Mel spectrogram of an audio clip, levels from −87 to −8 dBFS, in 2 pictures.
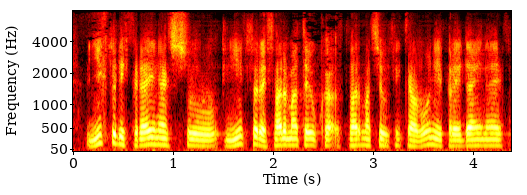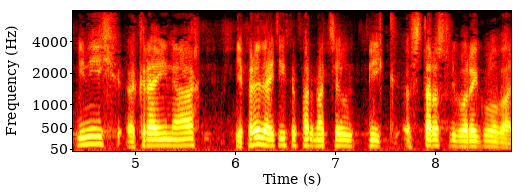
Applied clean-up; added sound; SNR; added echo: neural separator model SepFormer DNS4.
